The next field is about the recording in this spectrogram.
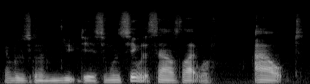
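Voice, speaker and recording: A man's voice: sits low, steady tone, brisk, mellow, husky, no room sound. A man hosting a casual audio editing tutorial, thinking aloud in a folksy, rambling way.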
